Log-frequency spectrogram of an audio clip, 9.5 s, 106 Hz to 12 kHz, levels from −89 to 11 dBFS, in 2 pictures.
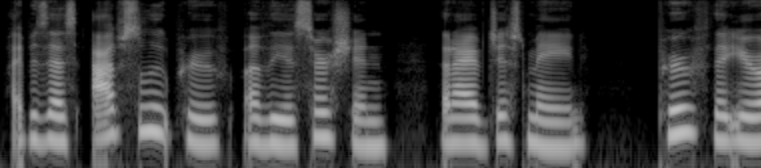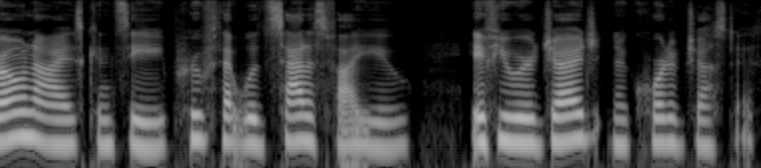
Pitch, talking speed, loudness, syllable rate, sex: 220 Hz, 195 wpm, -25 LUFS, 5.6 syllables/s, female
